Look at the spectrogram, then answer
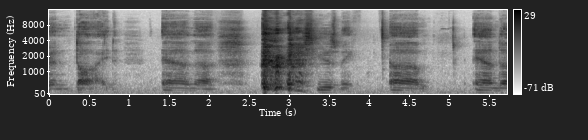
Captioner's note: coughs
